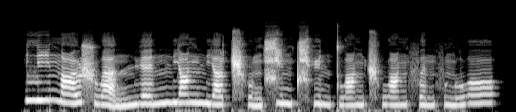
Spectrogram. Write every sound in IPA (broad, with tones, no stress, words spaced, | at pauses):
li˥n̪ɑ˧˥ʊ̯ ʂwa̰˨˩n n̪ɥɛ˧˥n n̪jɑ˥ŋn̪jä˧˥ʈ͡ʂʰʊ̰˨˩ŋ ɕi˥˧n t͡ɕʰy˥˩nt̪wɑ˥ŋʈ͡ʂʰwɑ˥ŋ fə˧˥nfʊ˧ŋ lwɔ˥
